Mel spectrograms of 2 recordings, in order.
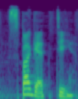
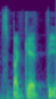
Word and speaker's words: spaghetti: and what about spaghetti spaghetti spaghetti oh you pronounce the Double T as well that's right okay so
